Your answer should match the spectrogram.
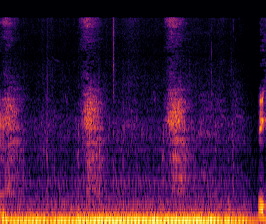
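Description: Jeep Grand Cherokee ZJ engine idling, heard from inside the cabin as a steady low hum. Two soft hisses, about a second and a half and two and a half seconds in, come as the brake pedal is pumped to firm up a soft pedal after the new brakes went on.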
